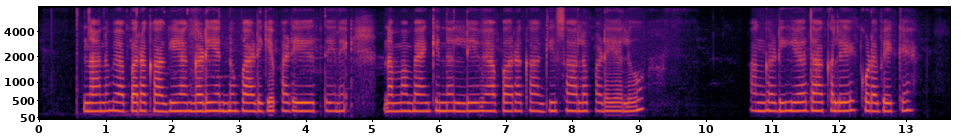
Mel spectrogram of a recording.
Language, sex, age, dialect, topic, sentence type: Kannada, female, 18-24, Mysore Kannada, banking, question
